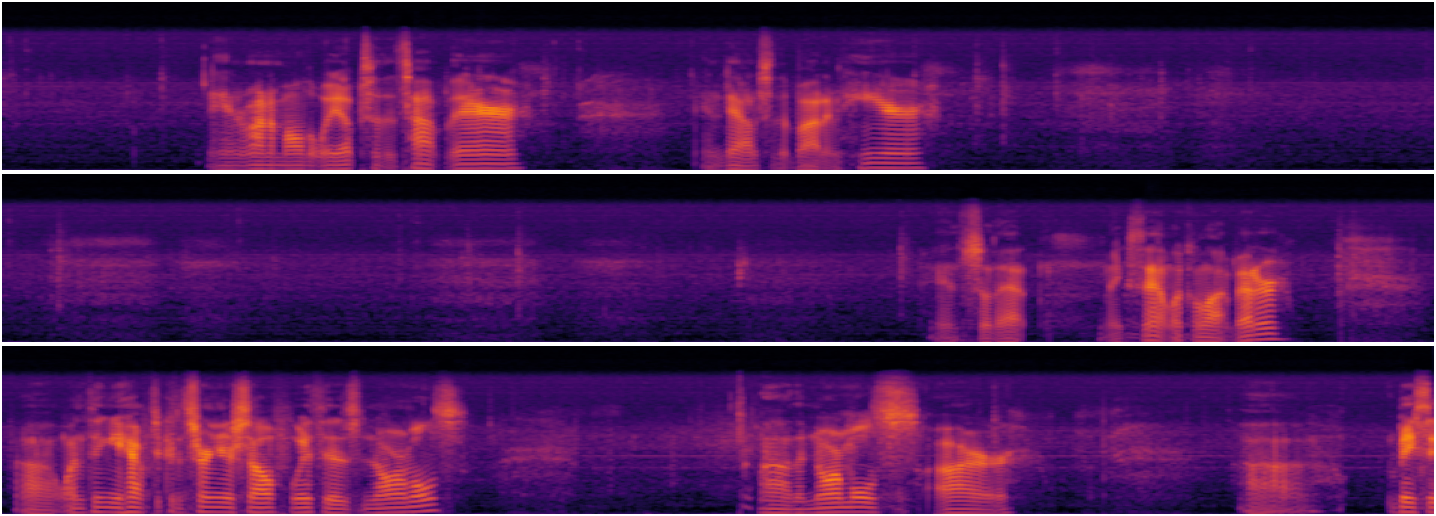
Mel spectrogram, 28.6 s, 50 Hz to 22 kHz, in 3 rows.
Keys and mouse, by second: 2.8-4.3 drag, 3.5 ctrl+r, 8.0 ctrl+r, 9.6-11.8 drag, 10.8 ctrl+r, 12.6-13.6 drag, 15.0 Tab, 17.6-18.8 middle drag, 18.0 Tab, 25.1-28.6 middle drag.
